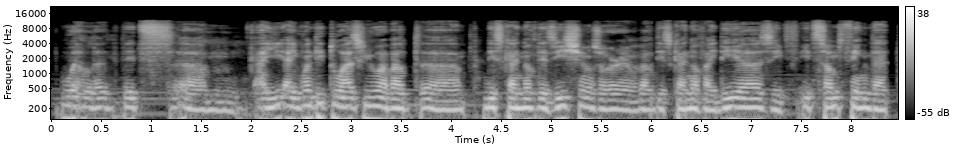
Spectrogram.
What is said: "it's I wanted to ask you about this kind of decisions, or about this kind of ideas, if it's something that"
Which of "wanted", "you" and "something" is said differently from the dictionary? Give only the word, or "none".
none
